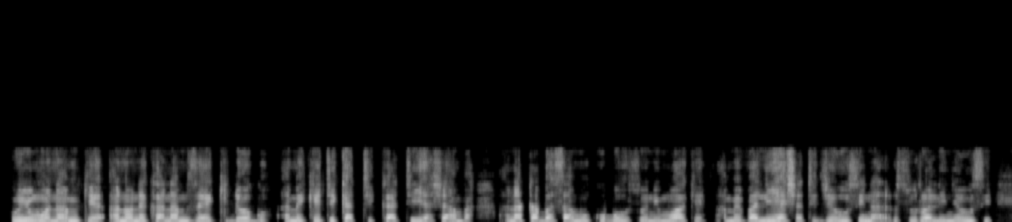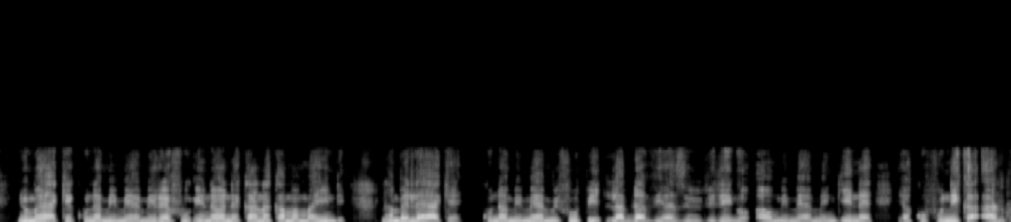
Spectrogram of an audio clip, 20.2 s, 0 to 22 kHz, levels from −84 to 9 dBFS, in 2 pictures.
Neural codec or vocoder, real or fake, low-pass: vocoder, 44.1 kHz, 128 mel bands, Pupu-Vocoder; fake; 7.2 kHz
